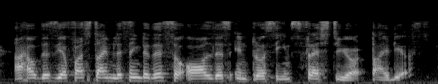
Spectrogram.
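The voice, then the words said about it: Indian English accent. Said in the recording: “your favorite NBA podcast in an Indian accent.”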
